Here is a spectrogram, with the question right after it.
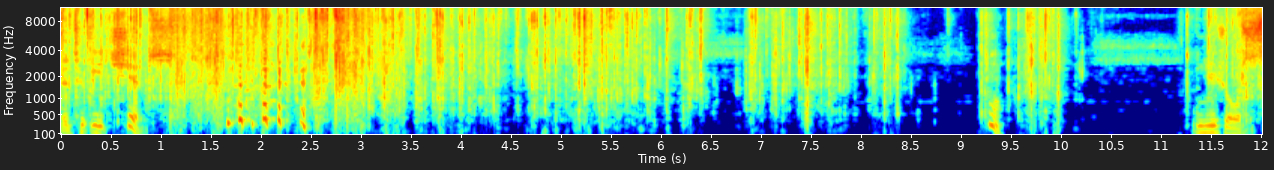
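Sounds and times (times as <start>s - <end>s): chip bag crinkling: 0.0s - 8.5s, 9.2s - 10.2s.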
